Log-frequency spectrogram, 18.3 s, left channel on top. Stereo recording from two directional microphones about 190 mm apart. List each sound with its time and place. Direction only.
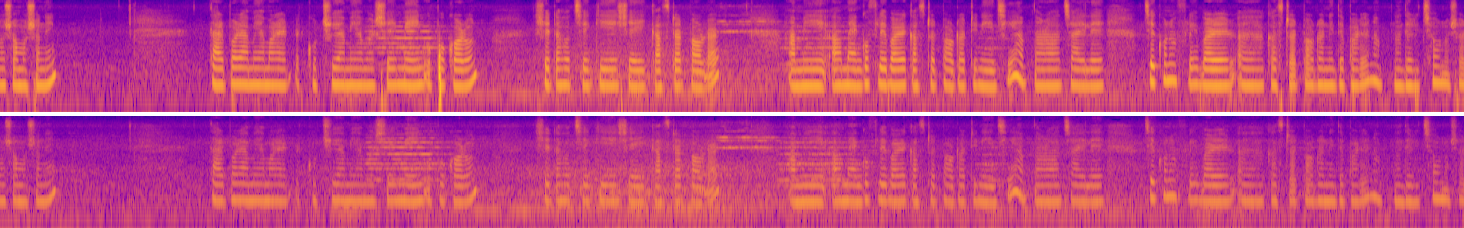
0.0 s speech: 40° left (ahead or behind)
2.6 s a woman's voice: 40° left (ahead or behind)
